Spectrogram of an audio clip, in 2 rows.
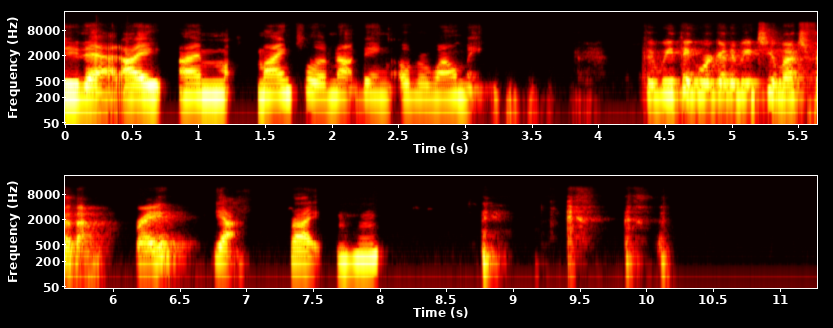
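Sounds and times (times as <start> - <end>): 
speech: 0.0 - 3.4, 4.4 - 8.1
harsh coughs from a person with a tickly throat during allergy season: 8.8 - 10.2.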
